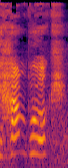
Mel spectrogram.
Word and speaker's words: Hamburg: hamburger on dit Hamburg le H on le prononce et le G à la fin du coup tu dois le dire aussi en allemand et du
